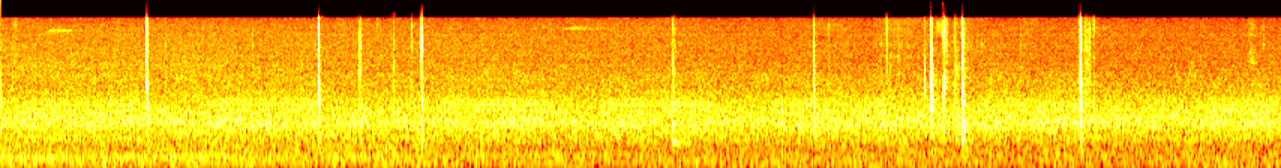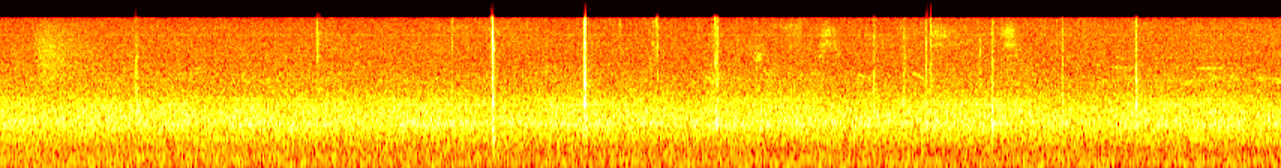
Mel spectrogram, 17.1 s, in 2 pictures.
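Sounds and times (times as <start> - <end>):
sharp clicks: 2.0 - 3.0, 5.3 - 7.4, 14.2 - 16.2.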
